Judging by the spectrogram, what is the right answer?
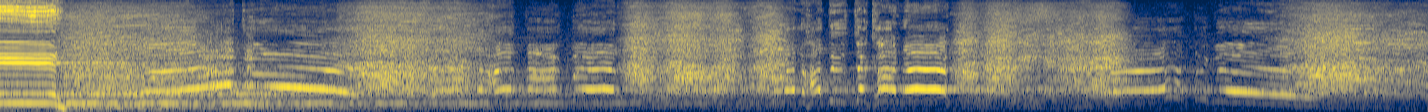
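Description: A large crowd at a religious gathering shouts takbir in unison, loud, sustained and reverberant, with several rising waves of collective voices.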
